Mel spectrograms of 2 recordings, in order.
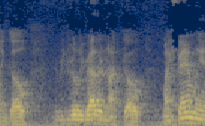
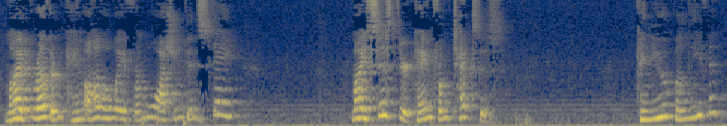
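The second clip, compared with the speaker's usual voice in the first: high, overcome, marvelling voice; tearful joy; 13 semitones higher than usual. Retold or imitated. Sister telling friends her siblings travelled far, tearfully amazed. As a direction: imitate someone crying with happy disbelief, pitched high. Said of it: "and she's crying".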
